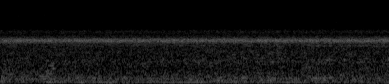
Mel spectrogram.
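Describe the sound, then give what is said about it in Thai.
A faint, steady laptop cooling fan hiss runs unbroken through the whole stretch, with a thin high whine and a soft low hum beneath it and no one talking. “เหมือนคอมพิวเตอร์พี่มันเสียงดังป่าวะใช่ไหมได้ยินเสียงซ่าๆป่ะเสียงเหมือนพัดลมคอมป่ะเสียงพัดลมคอมพิวเตอร์ป่ะพี่เสียงพัดลมแล็ปท็อปป่ะ”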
